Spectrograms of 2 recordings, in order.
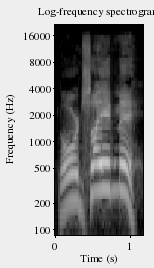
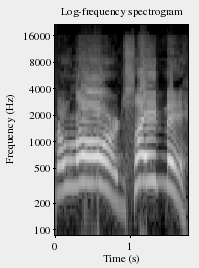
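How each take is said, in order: First: Cry for help. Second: Full-voiced shout, high and loud; a sinking man screaming to the Lord; desperate cry for help. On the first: Acted. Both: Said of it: "And he cried out".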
